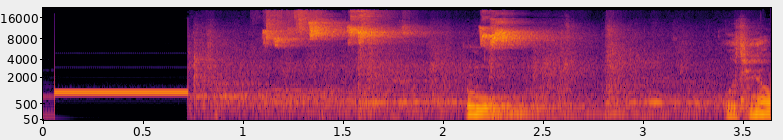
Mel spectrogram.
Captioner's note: sound of bats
